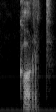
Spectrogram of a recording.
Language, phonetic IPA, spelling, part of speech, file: Polish, [kɔrt], kord, noun, Pl-kord.ogg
